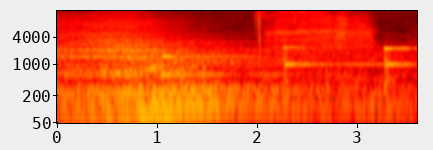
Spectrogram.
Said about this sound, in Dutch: Komt u even een autootje langs.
